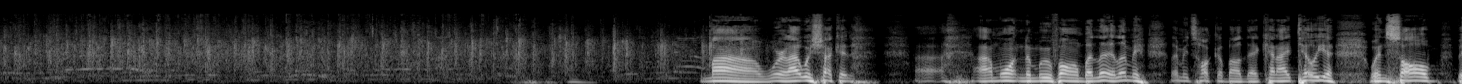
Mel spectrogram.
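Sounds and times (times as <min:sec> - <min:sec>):
audience clapping: 0:00.0 - 0:08.4
speech: 0:07.0 - 0:08.7, 0:09.8 - 0:14.6.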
